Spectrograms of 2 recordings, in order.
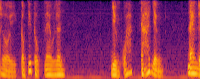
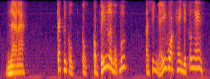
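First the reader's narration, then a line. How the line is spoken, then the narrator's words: Loud shout. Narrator (Vietnamese): Nó quát to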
